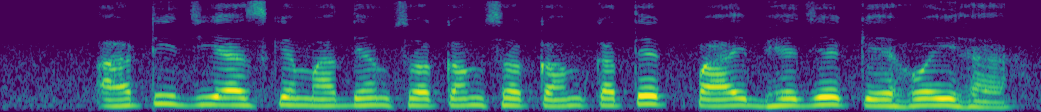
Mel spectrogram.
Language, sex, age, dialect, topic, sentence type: Maithili, male, 25-30, Southern/Standard, banking, question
